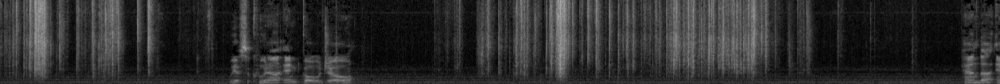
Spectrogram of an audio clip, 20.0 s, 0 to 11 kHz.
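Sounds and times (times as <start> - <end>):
plastic wrapper crinkling and tearing: 0.0 - 3.2, 8.9 - 16.9.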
